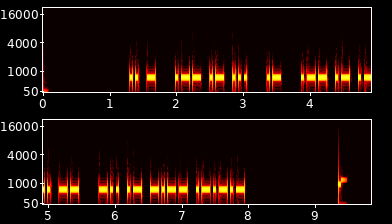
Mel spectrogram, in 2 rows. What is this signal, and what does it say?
Morse code, heard as a keyed tone, about 28 wpm, 700 Hz. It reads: IT WAS A WARM DAY.
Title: Sentences from Top 1000 Words - Review Part 2 - 28wpm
